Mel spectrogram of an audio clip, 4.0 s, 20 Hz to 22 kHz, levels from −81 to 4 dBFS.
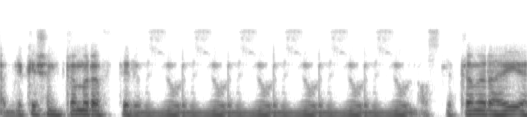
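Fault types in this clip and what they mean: System hang loop: from 1.37 to 3.07 s, one 341 ms piece of speech replays exactly five times at 2.93 Hz, which fits a 16384-sample ring buffer. Unlike a dropout or a skip, identical audio keeps returning rather than going silent or jumping ahead.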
